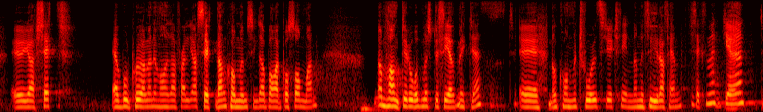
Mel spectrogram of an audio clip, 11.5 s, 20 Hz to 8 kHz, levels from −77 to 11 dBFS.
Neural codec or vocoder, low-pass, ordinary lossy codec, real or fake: codec, 16 kHz, 0.5 kbps, X-Codec, HuBERT features, trained on balanced general audio; none; none; fake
